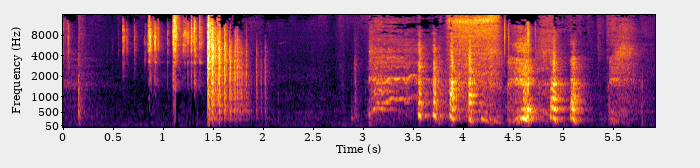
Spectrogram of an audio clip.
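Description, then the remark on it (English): Several quick, hard clicks and clatters of dice rolled to hit in a tabletop game, tumbling across a tabletop fairly loud, followed after a short pause by people laughing and chuckling. “I think you rolled one die too many.”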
